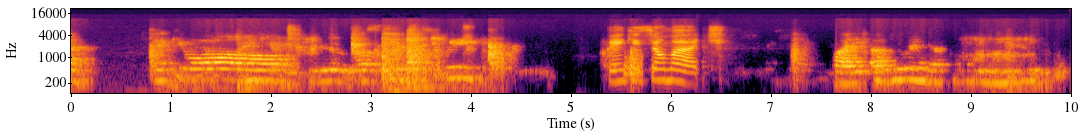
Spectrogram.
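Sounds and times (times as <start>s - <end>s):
voices talking through video call: 0.0s - 10.0s.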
